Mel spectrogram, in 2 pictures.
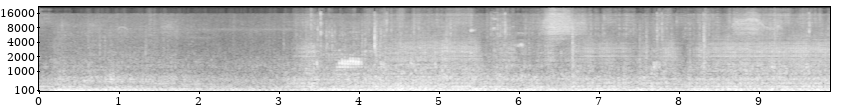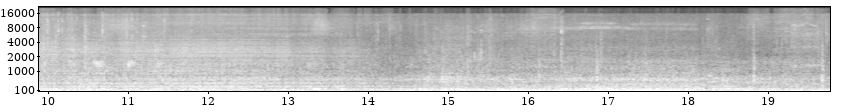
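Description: A 1997 Toyota Land Cruiser Troopy with an inline-six diesel drives along, a steady low engine rumble and road drone that holds throughout at moderate level with no talk.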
